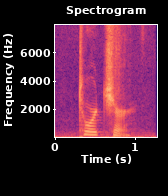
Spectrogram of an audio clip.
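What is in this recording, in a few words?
"torture", American English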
